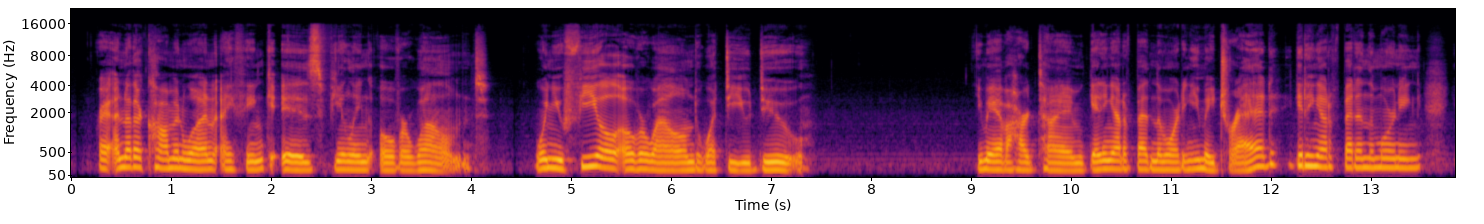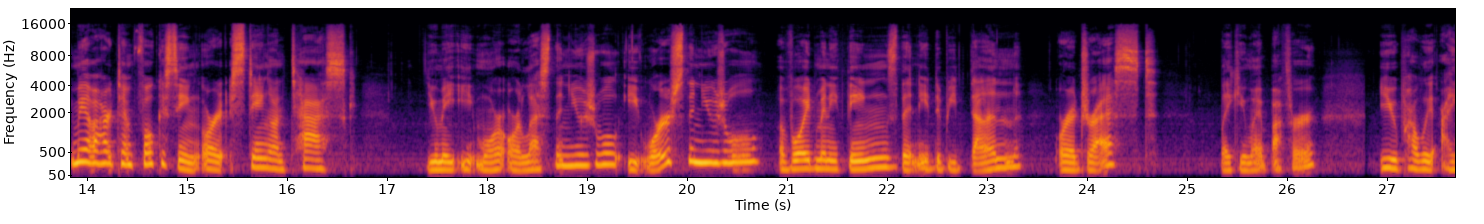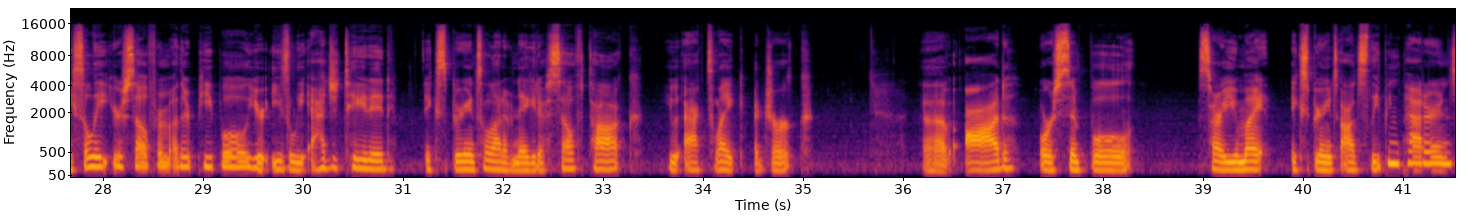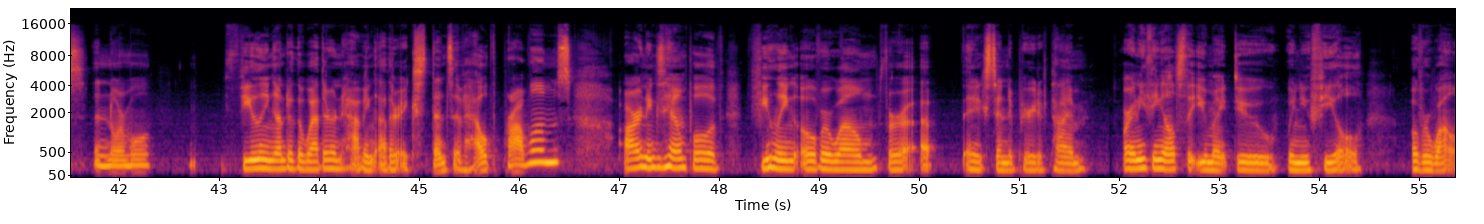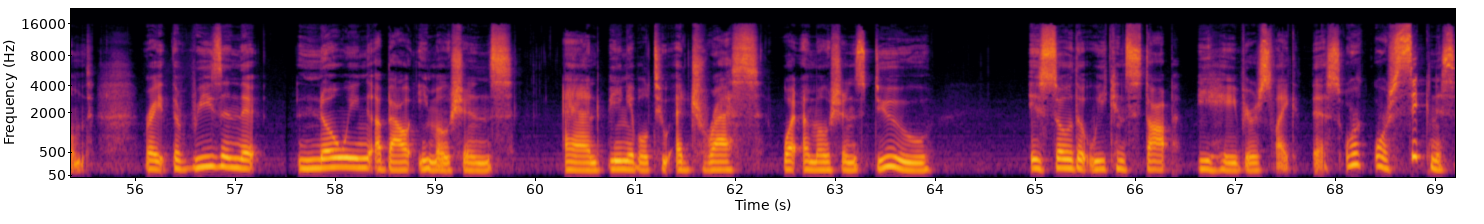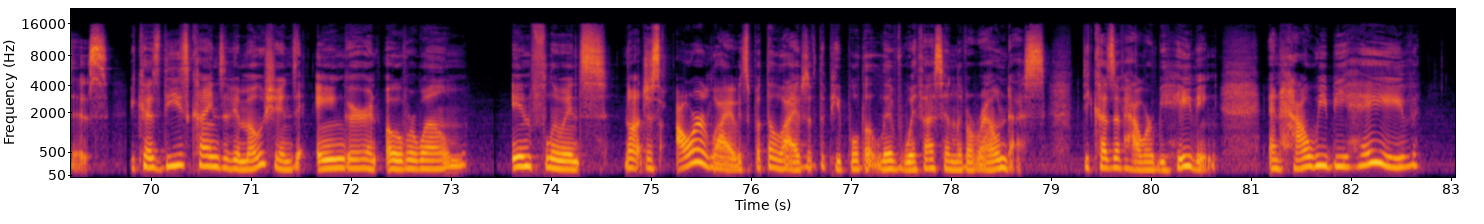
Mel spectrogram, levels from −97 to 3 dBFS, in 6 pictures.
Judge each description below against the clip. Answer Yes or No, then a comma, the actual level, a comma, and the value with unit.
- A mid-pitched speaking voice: Yes, medium, 155 Hz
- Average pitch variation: Yes, average, 4.1 semitones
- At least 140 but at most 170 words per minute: Yes, average, 150 wpm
